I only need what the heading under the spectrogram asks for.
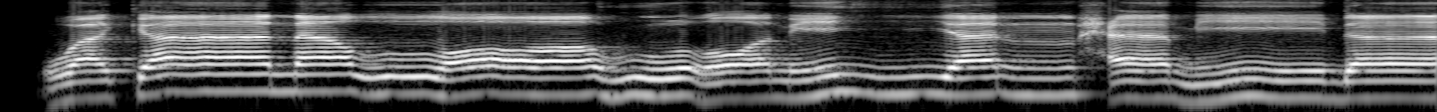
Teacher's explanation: Ghaniyan dinaberkan, ditinggikan suaranya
